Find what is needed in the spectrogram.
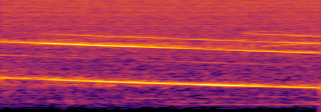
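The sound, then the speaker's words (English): A single steady siren wail, probably an ambulance, whose pitch slowly sinks as it seems to pass by; fairly faint, with no voices over it. “There's your grace ambulance.”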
